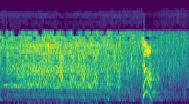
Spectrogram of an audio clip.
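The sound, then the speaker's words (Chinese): Audience applause rises at a comedy crosstalk stage show, a steady crackle of many clapping hands at moderate loudness, briefly peaking near the end before thinning out. “来，朋友们，我们掌声鼓励他一个人说一段对口相声，好不好？”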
